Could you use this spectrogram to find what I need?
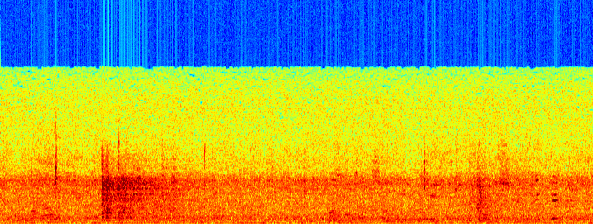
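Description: Feet thud on a balance beam.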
